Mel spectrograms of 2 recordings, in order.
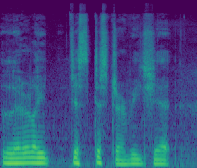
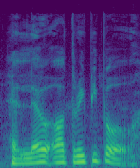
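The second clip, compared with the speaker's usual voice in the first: put-on spooky, creepy horror host voice. Greeting everybody at the start of the show: put-on creepy voice. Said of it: "I don't like that voice".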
